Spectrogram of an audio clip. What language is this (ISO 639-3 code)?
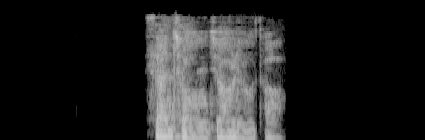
zho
